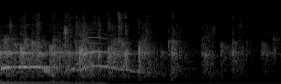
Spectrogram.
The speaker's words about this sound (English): Thank you, Dan. Dan, you can put your guitar down. Let's give Dan a round of applause.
